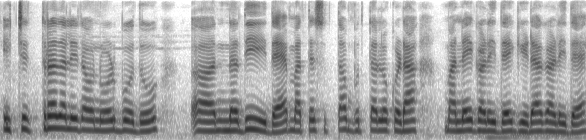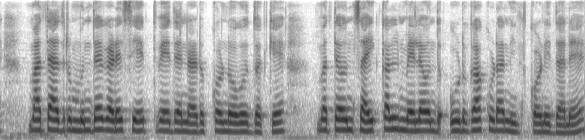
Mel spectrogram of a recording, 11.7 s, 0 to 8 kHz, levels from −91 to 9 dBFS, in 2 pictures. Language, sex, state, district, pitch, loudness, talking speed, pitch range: Kannada, female, Karnataka, Raichur, 210 Hz, -16 LUFS, 145 wpm, 195-220 Hz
